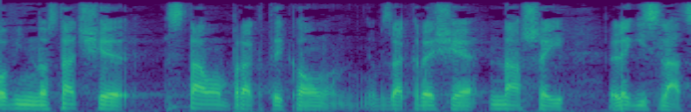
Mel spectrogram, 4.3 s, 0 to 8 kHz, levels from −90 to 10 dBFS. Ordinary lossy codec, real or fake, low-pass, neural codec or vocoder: none; real; 7.2 kHz; none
